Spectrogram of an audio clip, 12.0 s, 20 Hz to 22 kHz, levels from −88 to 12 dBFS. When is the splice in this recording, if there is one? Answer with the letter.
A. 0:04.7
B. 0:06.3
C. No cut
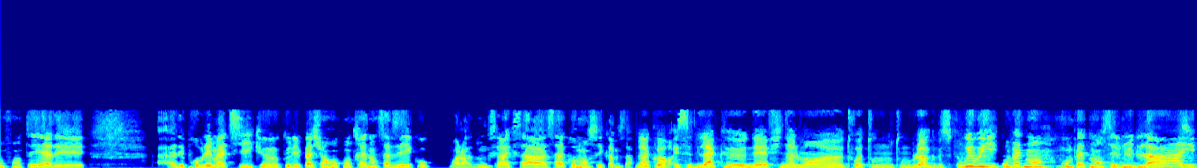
C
